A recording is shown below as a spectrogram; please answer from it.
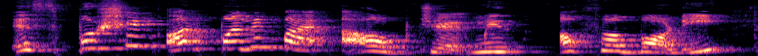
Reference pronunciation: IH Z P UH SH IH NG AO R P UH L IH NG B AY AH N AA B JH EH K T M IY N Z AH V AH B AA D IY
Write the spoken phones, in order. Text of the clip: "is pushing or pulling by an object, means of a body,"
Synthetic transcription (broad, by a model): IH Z P UH SH IH NG AO R P UH L IH NG B AY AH AA B JH EH K T M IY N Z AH F AH B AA D IY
